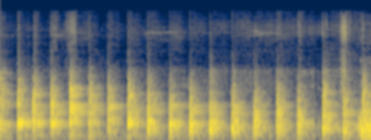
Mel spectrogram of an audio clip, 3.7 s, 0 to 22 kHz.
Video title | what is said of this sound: XC Ford Falcon 351 Cleveland Project: Crusty, not so rusty V8 GS wagon BUT with structural cracking. | That might be some bubbling there, but all sounds like sounds like metal.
